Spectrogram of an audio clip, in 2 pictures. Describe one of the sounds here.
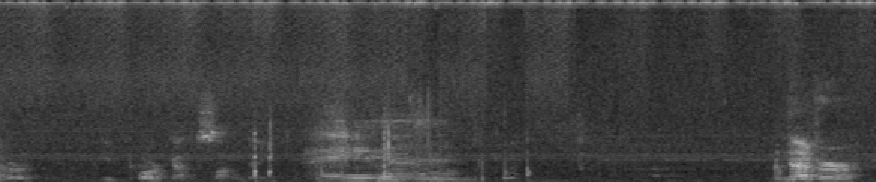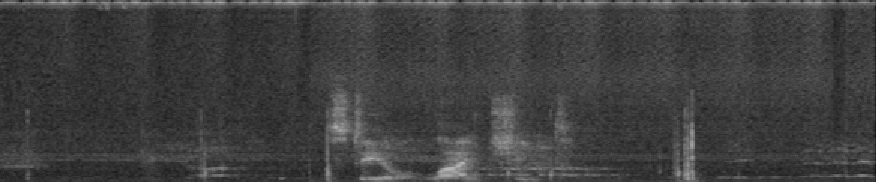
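A man speaks in a theatrical, sing-song voice close by, with pauses between phrases.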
